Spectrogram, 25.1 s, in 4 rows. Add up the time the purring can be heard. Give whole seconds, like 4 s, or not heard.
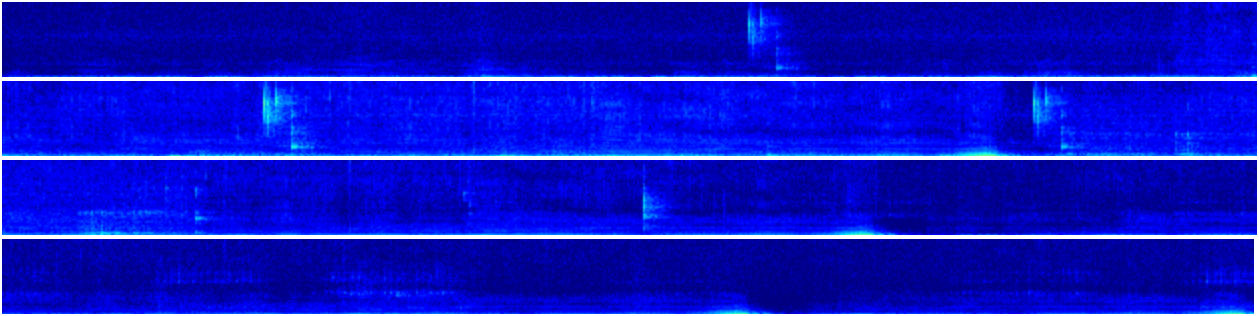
25 s.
